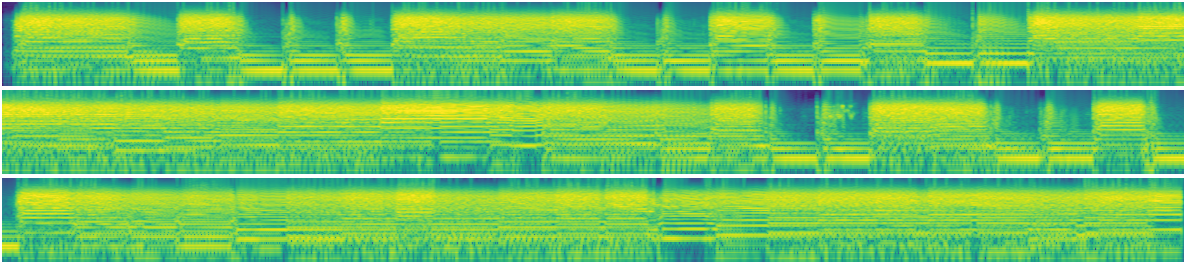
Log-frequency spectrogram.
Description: Rock Linesignal

